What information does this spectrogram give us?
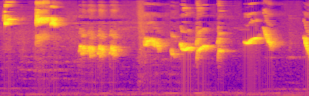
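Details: Orange-headed thrush, a house bird kept for calm: rich loud song of varied whistled phrases, some high and slurred, others buzzy and warbling, following each other with short pauses.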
